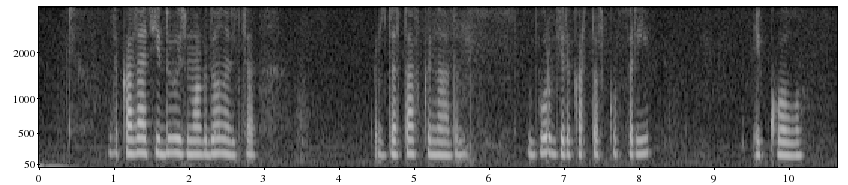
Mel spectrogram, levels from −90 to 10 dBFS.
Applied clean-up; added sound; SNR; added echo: none; none; none; none.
